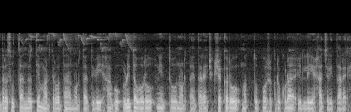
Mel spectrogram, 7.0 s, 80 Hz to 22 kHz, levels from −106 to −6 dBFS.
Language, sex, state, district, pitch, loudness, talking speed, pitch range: Kannada, male, Karnataka, Dakshina Kannada, 95 Hz, -30 LUFS, 155 wpm, 90-95 Hz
